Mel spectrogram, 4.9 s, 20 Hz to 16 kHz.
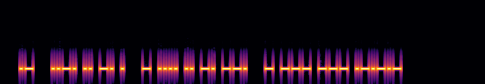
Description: Morse code, heard as a keyed tone, about 44 wpm, 700 Hz. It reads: A FINE THING TOO.
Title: Sentences from Top 500 Words 45wpm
